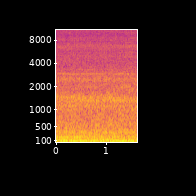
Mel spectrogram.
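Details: 1993 GMC Sonoma (S15) V6, idling with timing just set on a replacement distributor: even, low rumble with a steady beat, no misses or knocks; idling smoothly.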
